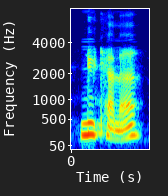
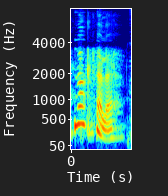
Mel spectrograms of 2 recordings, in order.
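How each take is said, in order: First: Nutella said as noo-TELL-a; long oo opening on Nutella; official pronunciation. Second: Nutella said as nut-ELLA; English pronunciation. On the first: Brand expert conceding the official name, noo-TELL-a for Nutella. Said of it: "I know that it's". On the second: Guest insisting because we're English, nut-ELLA for Nutella. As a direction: start Nutella like the word nut. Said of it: "'cause we're English". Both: Shown as a demonstration.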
